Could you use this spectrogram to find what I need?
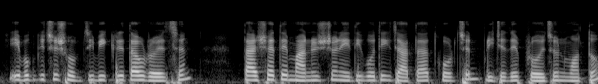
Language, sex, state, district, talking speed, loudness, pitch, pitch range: Bengali, female, West Bengal, Purulia, 160 wpm, -19 LUFS, 195 Hz, 180-210 Hz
